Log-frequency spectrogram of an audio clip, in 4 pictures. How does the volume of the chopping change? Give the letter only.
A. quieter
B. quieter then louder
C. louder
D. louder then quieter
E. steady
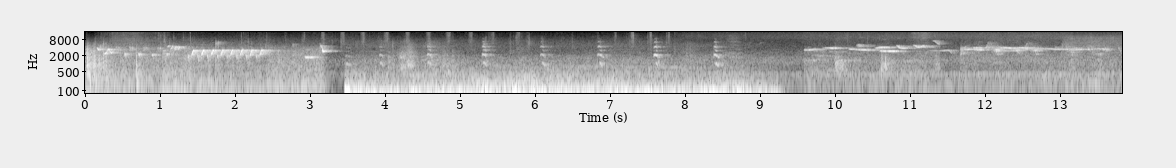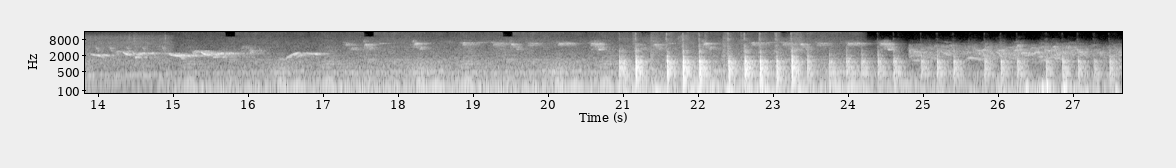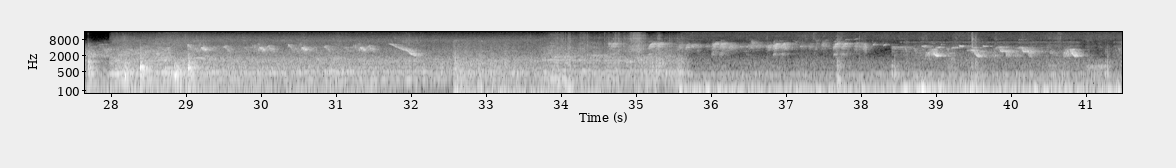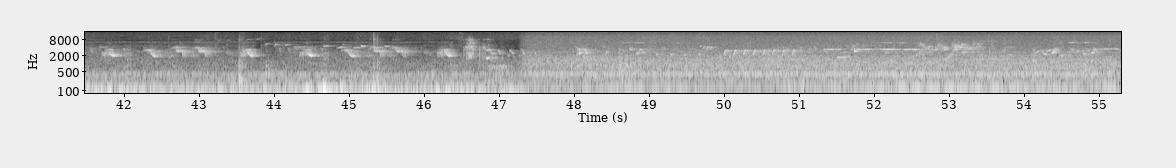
A.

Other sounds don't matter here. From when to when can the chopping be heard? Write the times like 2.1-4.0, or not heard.
20.9-29.1.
